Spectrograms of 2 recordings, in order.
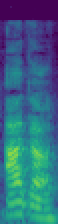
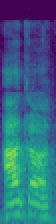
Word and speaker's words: agar: But actually, how many of you know that oud actually comes from the agar tree.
